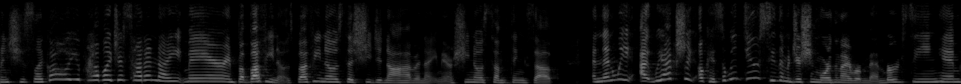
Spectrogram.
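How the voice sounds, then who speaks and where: A woman hosting a podcast, recapping a TV episode in casual chat and telling it in an animated storytelling way. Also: a little high. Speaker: podcast host.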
